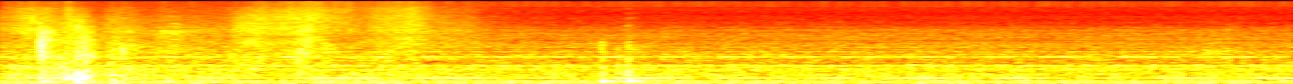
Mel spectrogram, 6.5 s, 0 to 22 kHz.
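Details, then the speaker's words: Astor Aladdin Prestel valve radio, no cabinet, powered up slowly on a dim-bulb tester at about 180 V before going to 220 V: faint irregular crackles and sharp pops over low mains hum as valves warm; it did this before; cause not yet traced. "it's crackling and popping. Yeah, it did do this before."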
